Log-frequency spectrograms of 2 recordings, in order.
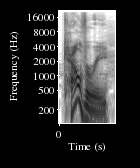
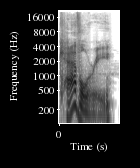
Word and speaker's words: Calvary: Now, Calvary, just Calvary, is the name of the place where Jesus was crucified. – Oh. – What people mispronounce a lot would be, like, the cavalry. – Yes. – Which is horses.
